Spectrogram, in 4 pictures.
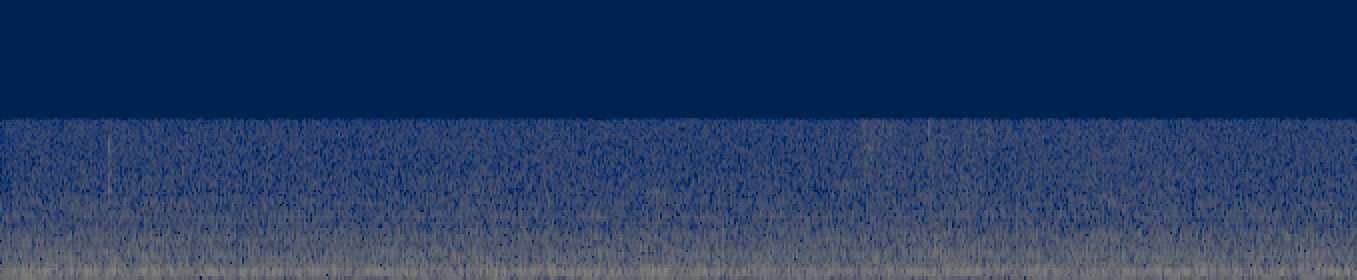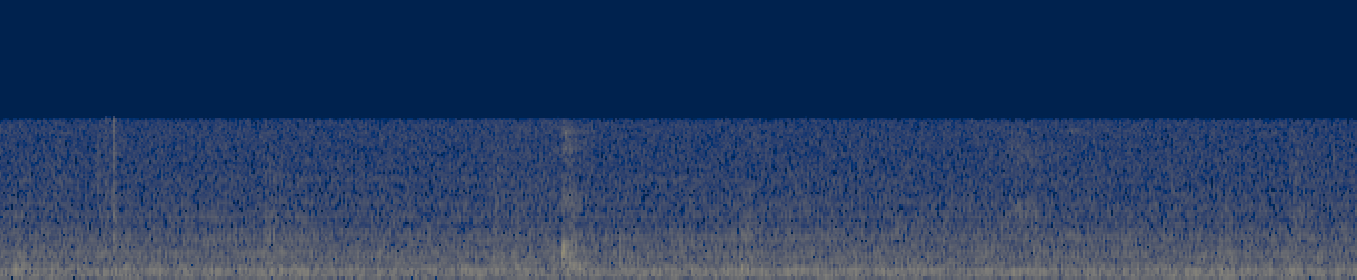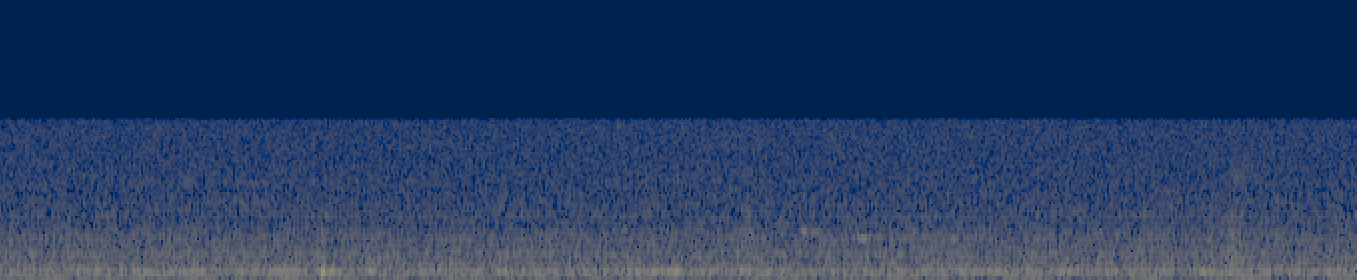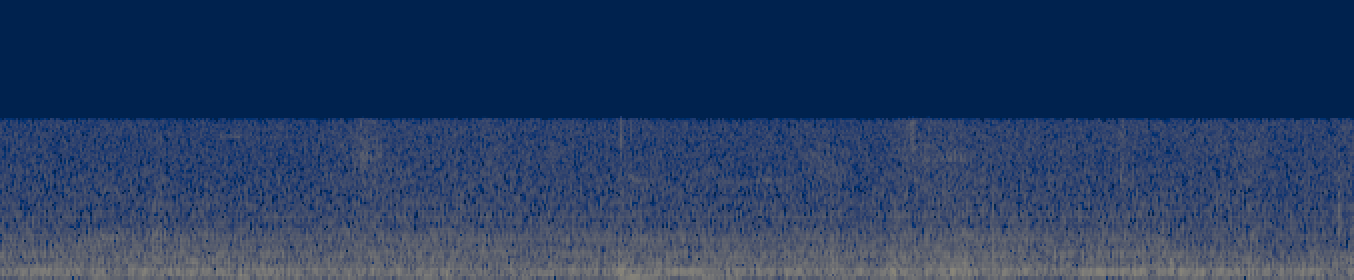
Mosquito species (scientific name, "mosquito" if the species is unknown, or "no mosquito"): no mosquito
